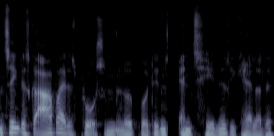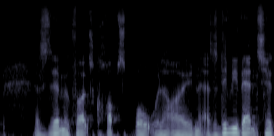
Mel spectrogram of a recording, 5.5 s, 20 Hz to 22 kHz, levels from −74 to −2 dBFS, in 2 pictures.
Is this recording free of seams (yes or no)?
no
